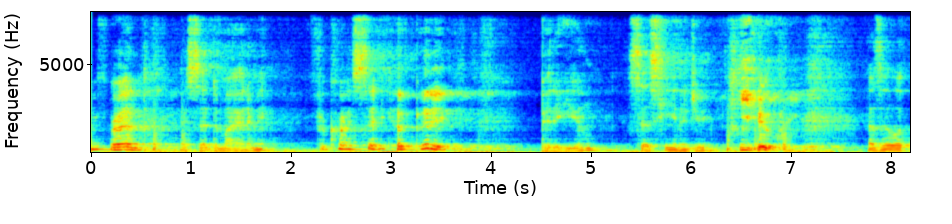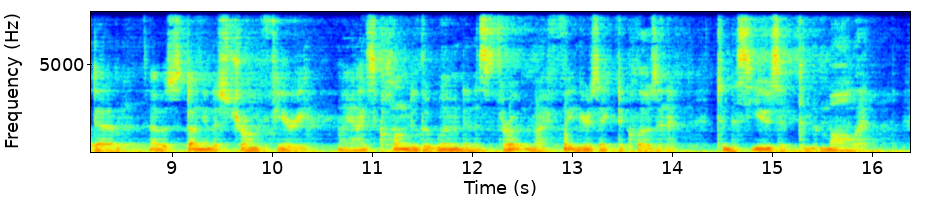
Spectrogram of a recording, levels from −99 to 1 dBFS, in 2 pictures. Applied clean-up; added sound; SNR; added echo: neural separator model SepFormer DNS4.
